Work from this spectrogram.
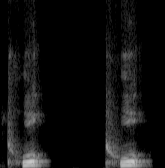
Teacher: you've got the TU and the glottalized L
